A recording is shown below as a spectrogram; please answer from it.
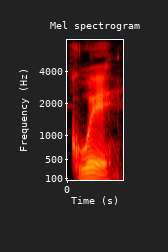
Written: gwe'

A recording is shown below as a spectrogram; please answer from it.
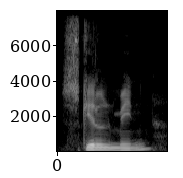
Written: sgilminn

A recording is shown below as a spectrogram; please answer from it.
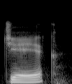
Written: je'g

